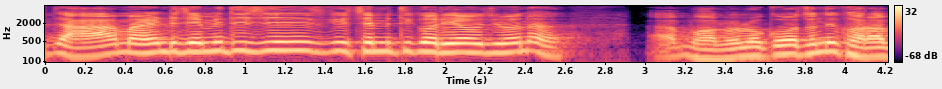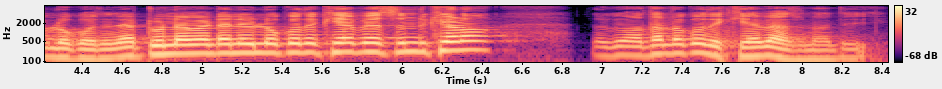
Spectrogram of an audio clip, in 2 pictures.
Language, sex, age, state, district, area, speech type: Odia, male, 18-30, Odisha, Dhenkanal, rural, spontaneous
